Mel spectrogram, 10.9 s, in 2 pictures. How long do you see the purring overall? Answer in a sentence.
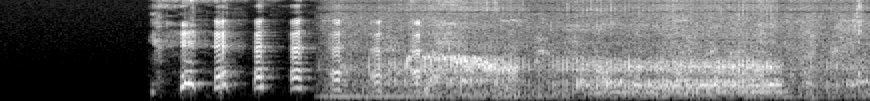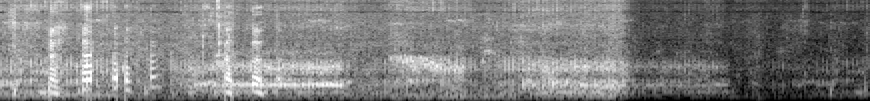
The purring can be heard for 9 seconds in total.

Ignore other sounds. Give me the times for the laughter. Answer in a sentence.
You can hear the laughter from 0.9 to 2.6 s and from 5.5 to 7.2 s.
